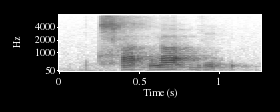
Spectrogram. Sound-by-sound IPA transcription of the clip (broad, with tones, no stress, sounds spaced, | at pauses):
t͡ɕʰ a˨ k̚ ŋ a˦ ʔ b i˨ ʔ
